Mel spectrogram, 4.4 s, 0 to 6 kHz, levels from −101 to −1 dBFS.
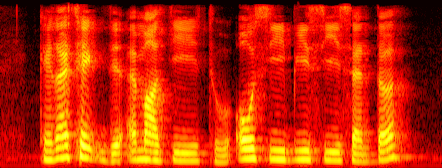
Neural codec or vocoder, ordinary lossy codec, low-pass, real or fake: none; AAC, 24 kbps; 5.4 kHz; real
